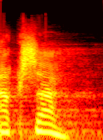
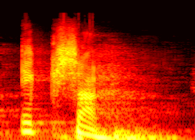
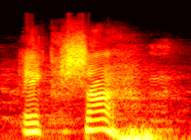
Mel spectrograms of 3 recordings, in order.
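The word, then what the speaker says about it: Achsah: Pero kani in English, malibog man ta, ang sakto nga pronounce ani, di man ni Aksa, Iksa. Iksa mo na siya, ek, oh, tot ek, oh, kanay ka sound? Heart ek, oh. Eksa. Sa ato pa ang Eksa, Hebrew name.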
